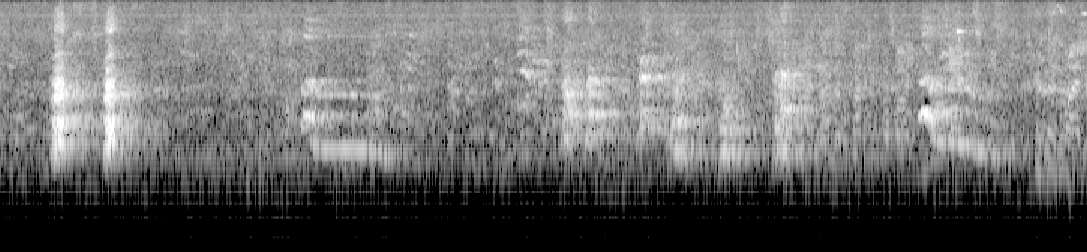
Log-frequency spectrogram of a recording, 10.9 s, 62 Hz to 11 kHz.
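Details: Samoyed at a CACIB international dog show in Lithuania, 25 October 2009: two sharp barks close together near the start, then a long stretch of tonal, voice-like sounds and hall chatter.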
